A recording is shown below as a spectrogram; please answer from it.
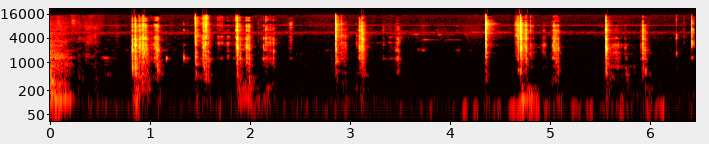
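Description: Irregular light clicks and taps as the plastic gearbox housing of a Craftsman V20 cordless mini chainsaw is handled and a screwdriver tip pokes at its small pinion gear.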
